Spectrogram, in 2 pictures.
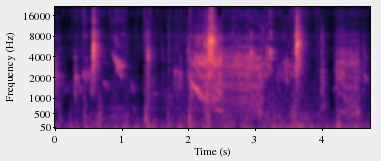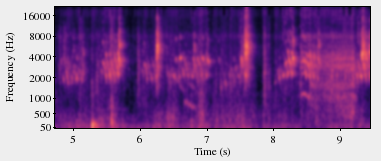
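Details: Baby parrot at feeding time with sharp, piercing chirps and scratchy squawks, coming every second or so in irregular clusters.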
